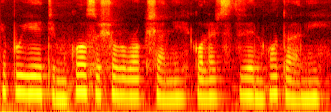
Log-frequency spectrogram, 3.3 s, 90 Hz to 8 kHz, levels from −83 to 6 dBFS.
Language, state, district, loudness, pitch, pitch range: Sumi, Nagaland, Dimapur, -19 LUFS, 170 Hz, 165-185 Hz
